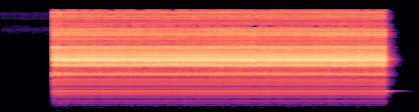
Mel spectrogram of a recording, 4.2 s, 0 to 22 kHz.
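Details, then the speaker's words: Vintage NuTone-branded Gentex photoelectric smoke detector (circa 1974-1980, red LED beam), tested by turning sensitivity up; its Edwards squealer horn gives a very loud, raspy, fast-pulsing buzz, modulated by AC power, for over three seconds, then cuts off cleanly. Normal horn. "okay so it's a very raspy sounding you know very raspy sounding buzz that it makes"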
